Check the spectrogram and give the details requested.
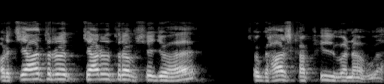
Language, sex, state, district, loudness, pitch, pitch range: Hindi, male, Bihar, Vaishali, -15 LUFS, 205 Hz, 180-230 Hz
